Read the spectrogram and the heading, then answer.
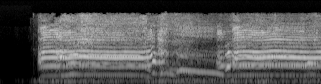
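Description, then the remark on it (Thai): Two women shriek together in shock on seeing that a shopping list has fallen on the floor by the refrigerator: loud, high-pitched, sustained screams, with a brief wavering dip in the middle before the screaming surges back. No one speaks. “แล้วทั้งสองสาวก็กรี๊ดขึ้นพร้อมๆกันค่ะ”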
